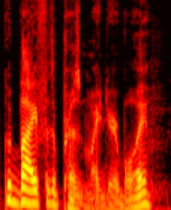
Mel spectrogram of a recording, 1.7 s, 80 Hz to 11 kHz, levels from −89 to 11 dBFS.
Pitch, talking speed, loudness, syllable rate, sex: 115 Hz, 280 wpm, -22 LUFS, 6.2 syllables/s, male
